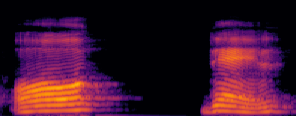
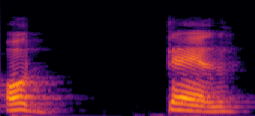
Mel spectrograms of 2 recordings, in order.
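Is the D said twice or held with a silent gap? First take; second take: silent gap; said twice. First: A silent hold comes before one D. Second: Two separate D sounds are pronounced. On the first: The speaker calls it right. "I go ... it's the space that makes the expression" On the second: The speaker calls it wrong. "I don't in any way do two D's. I don't go"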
